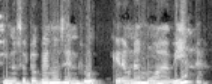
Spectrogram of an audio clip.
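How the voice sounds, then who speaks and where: A woman's voice: medium pitch, normal speed, lo-fi sound, slight background noise. A Colombian woman with a Colombian Spanish accent, teaching a Bible study in a church in a chatty, explanatory way, often restarting her sentences. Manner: explanatory, conversational, with many restarts. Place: church hall.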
